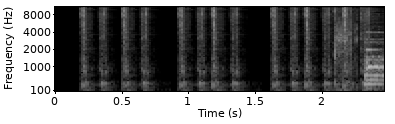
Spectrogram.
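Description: Typewriter keystroke sound effect: quick, sharp key clicks in three short runs with brief silences between them.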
